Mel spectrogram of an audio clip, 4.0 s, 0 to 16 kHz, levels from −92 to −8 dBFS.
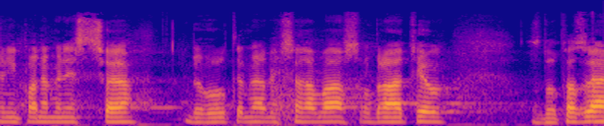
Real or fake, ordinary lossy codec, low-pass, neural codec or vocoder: fake; MP3, 48 kbps; 14.4 kHz; codec, 44.1 kHz, 2.6 kbps, SNAC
